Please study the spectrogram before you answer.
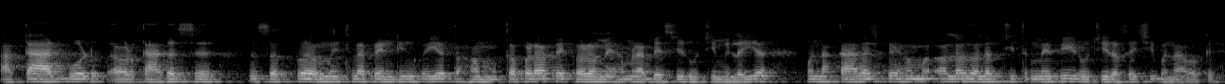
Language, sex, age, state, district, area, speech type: Maithili, male, 45-60, Bihar, Sitamarhi, rural, spontaneous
